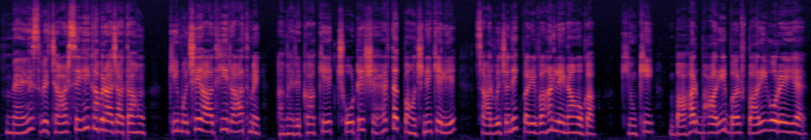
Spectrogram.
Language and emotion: Hindi, fearful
